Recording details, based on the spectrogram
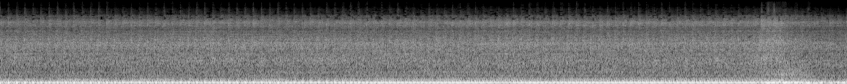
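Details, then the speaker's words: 1998 Suzuki GS500 twin after carbs were refitted, started without choke: the idle sits too low (should be about 1250 rpm) and is slightly uneven, with light valve-train clatter, possibly the timing chain, though it seems to run fine. "it should run a little bit faster i think it should have like 1250 it should run like this the engine is a bit clacky you can see some valve train uh you can hear some valve train noise and maybe maybe even the timing chain but i think it runs fine"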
